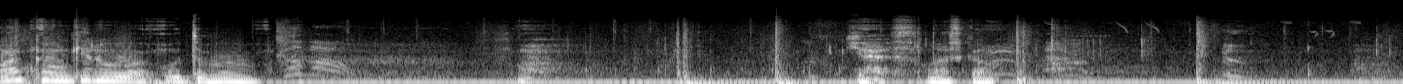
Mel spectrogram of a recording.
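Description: Fists thud against bodies in heavy punches.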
